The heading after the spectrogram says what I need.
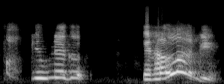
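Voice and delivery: high put-on uncle voice cussing then loving; mock uncle voice; uncle impression. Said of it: "and be like".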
